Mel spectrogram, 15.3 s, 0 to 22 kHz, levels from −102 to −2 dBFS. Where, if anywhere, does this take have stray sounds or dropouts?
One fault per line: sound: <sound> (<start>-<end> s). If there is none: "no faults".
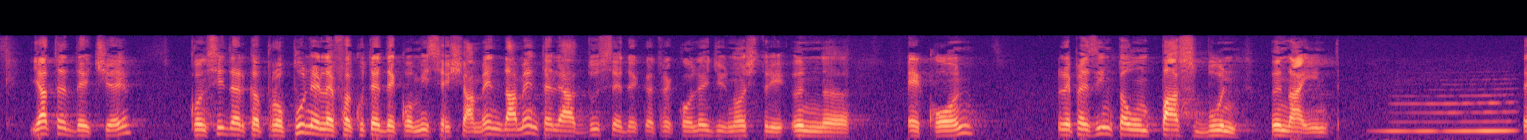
sound: squeak (13.7-15.2 s)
